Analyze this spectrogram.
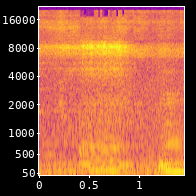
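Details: Person asleep in the morning during a livestream, described as snoring very loudly: low, rumbling snore heard faintly through room noise, two breaths. Snoring.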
